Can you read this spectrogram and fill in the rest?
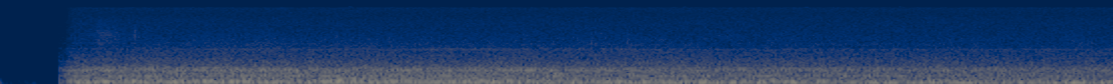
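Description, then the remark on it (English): A heavy, steady rumble of an elevated Brown Line commuter train rolling past, loud and continuous with a broad roar and low mechanical drone that holds throughout, with no one speaking. “we're recording at Ben's, and that was the Brown Line”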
